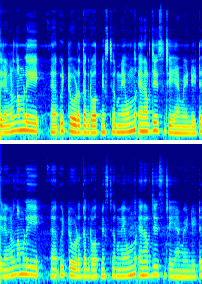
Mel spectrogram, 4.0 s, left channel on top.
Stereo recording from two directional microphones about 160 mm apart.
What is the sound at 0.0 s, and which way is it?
Speech, 35° left (ahead or behind).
